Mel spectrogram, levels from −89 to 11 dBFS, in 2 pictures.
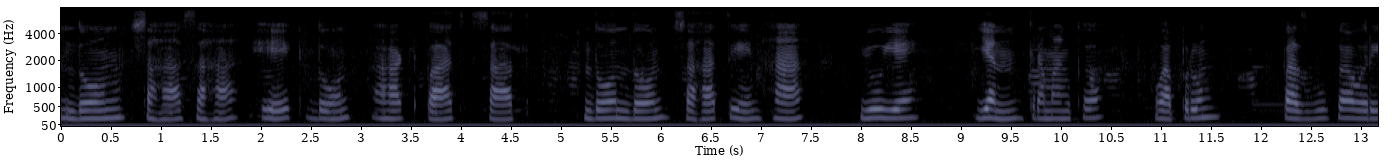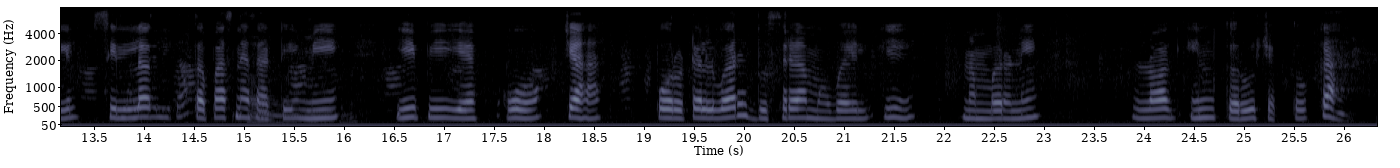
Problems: constant background noise, continuous background conversations, low volume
